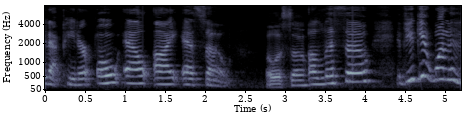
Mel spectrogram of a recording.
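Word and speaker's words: Oliso: Alyssa.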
